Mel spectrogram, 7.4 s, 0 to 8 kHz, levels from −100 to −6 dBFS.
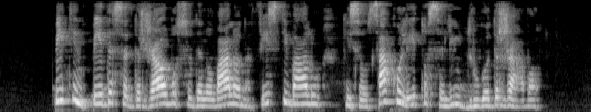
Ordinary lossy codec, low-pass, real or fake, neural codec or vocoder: none; 7.2 kHz; real; none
